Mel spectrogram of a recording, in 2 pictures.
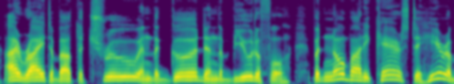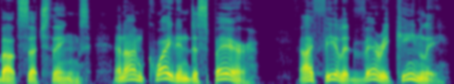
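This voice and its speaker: A man plays a gentle, naive learned man from a storybook, earnest and full of despair. The voice sits raised in pitch and moves expressively up and down, plaintive, in a dry recording. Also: huge pitch swings, slow pace, no room sound.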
